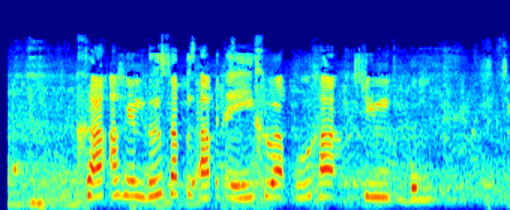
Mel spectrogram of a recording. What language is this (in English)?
Guarani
